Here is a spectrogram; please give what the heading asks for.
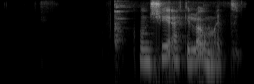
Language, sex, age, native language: Icelandic, female, 30-39, Icelandic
